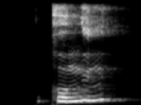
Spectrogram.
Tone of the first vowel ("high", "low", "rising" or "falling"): rising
